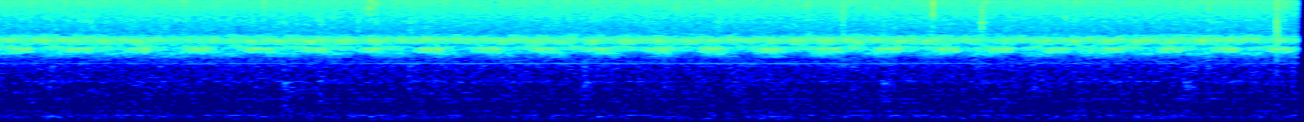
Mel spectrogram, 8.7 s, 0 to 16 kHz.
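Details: Insects calling at midnight near Yurihama, Tottori, Japan, in September 2020 as summer ends: a dense, high, steady shrill trill that carries on without a gap, with quiet low flame rumble from a house stove.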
